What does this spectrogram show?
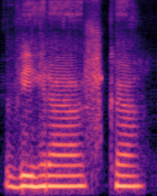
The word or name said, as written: vyhrazka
